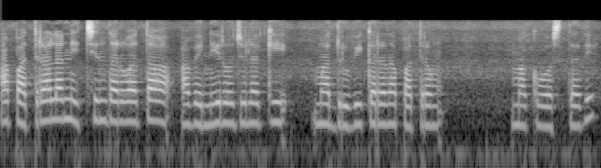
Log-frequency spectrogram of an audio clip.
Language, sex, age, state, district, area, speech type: Telugu, female, 18-30, Telangana, Bhadradri Kothagudem, rural, spontaneous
